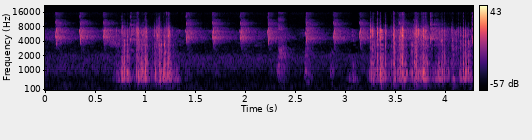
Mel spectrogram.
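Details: On 8 June 2022 a young squirrel reacting to a strange noise gives quick, repeated high chattering notes broken by harsher, noisier bursts.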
